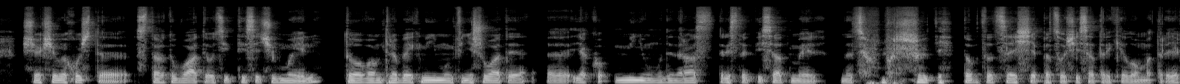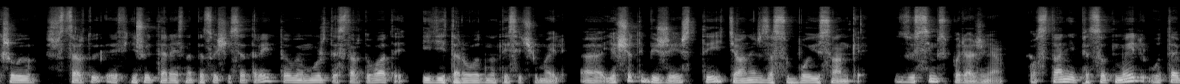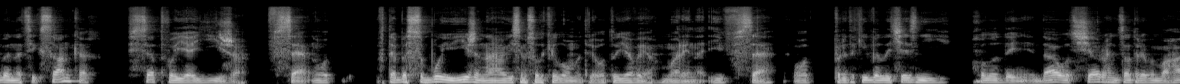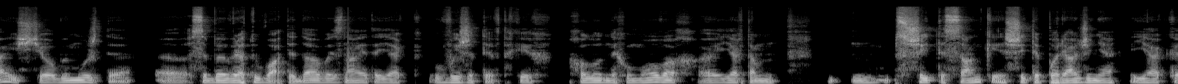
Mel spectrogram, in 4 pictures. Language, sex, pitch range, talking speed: Ukrainian, male, 85-95 Hz, 150 wpm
